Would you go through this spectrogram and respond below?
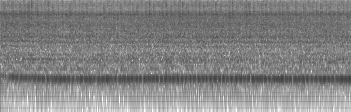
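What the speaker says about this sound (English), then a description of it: "We noticed that the noise seemed to be coming from the alternator area." A car engine idles steadily in a workshop with a persistent whine from the alternator area riding over the low rumble, constant and close with no speech.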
